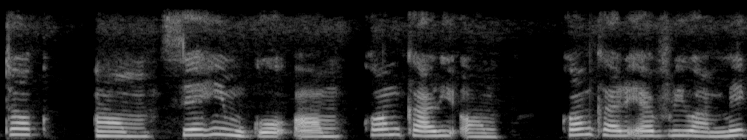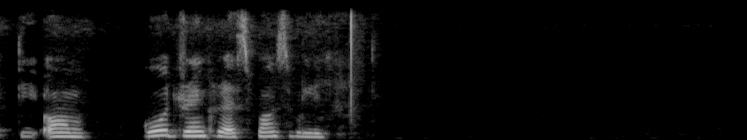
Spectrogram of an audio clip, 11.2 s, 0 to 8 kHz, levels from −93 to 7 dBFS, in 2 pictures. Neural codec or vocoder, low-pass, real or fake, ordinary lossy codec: none; 7.2 kHz; real; none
